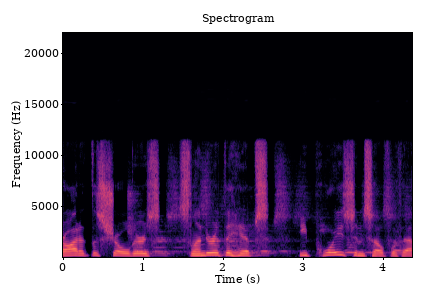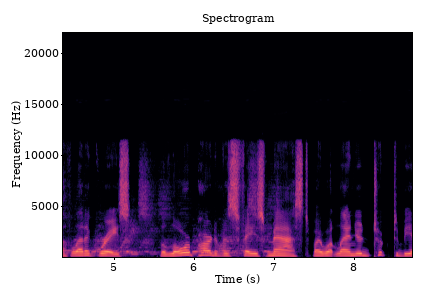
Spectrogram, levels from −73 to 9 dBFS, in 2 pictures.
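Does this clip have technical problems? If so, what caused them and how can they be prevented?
Yes. Feedback echo between two devices runs from 0.8 s to 7.25 s. The speech keeps coming back about a fifth of a second after it is spoken, peaking at about 14 dB below the direct speech. A second device in the same room on the same call is playing this microphone's audio aloud, and the microphone picks it up again. Each device's echo canceller only removes sound from its own loudspeaker, so this returned sound passes straight through. To prevent it, mute the microphone and speaker on all but one device in the room, or have each person use headphones.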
